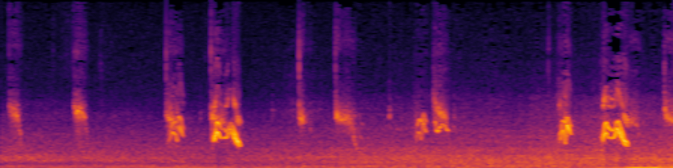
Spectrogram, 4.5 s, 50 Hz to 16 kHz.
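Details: A few scattered sparrow chirps, some doubled, from birds on the road in front of a Tenmangu shrine on 13 December 2019, with a low engine-like rumble underneath.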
